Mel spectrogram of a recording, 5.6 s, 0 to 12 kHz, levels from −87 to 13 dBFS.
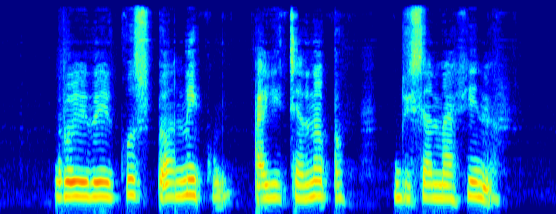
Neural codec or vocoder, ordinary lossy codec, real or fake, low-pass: codec, 44.1 kHz, 1.7 kbps, Pupu-Codec; AAC, 48 kbps; fake; 10.8 kHz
